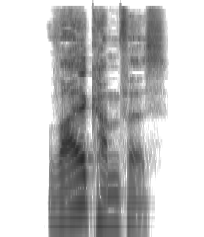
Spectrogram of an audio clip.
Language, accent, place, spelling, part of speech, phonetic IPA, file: German, Germany, Berlin, Wahlkampfes, noun, [ˈvaːlˌkamp͡fəs], De-Wahlkampfes.ogg
- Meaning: genitive singular of Wahlkampf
